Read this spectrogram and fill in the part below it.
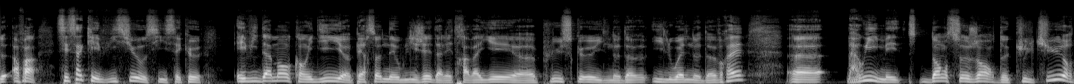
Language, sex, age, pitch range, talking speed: French, male, 40-59, 110-150 Hz, 220 wpm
